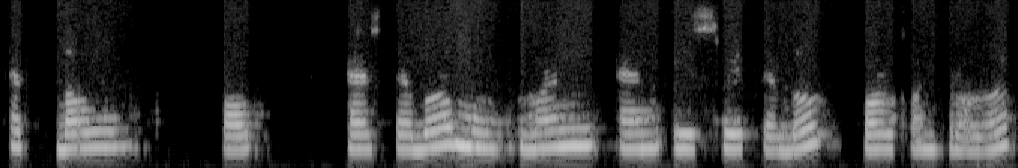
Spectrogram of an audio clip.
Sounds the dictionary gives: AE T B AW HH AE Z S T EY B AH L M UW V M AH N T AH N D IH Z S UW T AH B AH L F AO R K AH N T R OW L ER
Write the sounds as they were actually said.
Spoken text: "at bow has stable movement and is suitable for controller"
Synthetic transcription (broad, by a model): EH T B AW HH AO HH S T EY B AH L M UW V M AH N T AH N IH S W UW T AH B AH L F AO L K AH N T R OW L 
